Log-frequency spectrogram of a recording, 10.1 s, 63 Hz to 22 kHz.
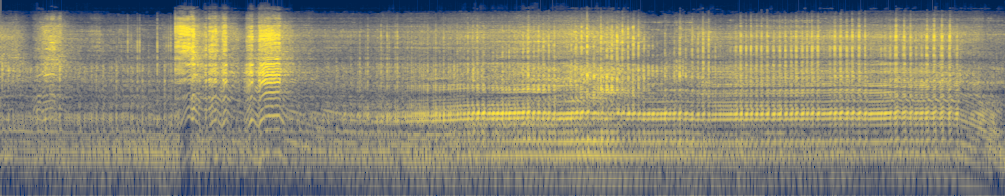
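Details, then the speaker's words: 1/5-scale RC car (Losi 5T with Taylor 71cc Supreme or Outlaw Twin 70cc two-stroke): buzzing unevenly, pitch wavering and stuttering as it revs and drops off, choking; rough running, carburetor needs tuning. "You can hear it, it's choking, it's not running healthy. Yeah, so Dave need to tune up the carburetor and he'll be top fine here."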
